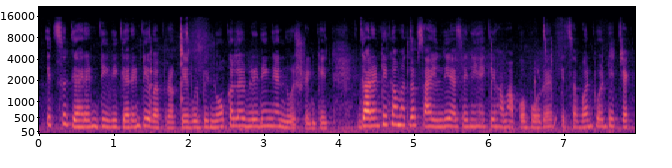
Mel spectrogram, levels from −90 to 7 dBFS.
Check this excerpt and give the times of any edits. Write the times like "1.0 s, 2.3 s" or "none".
none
